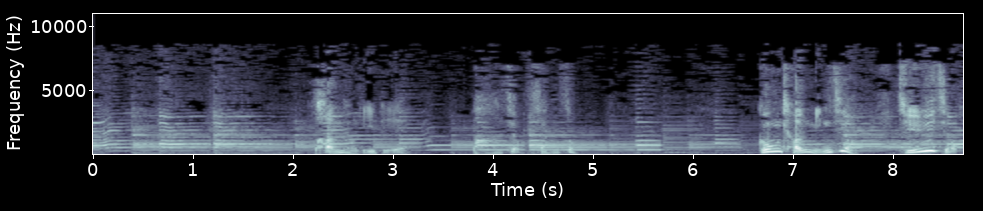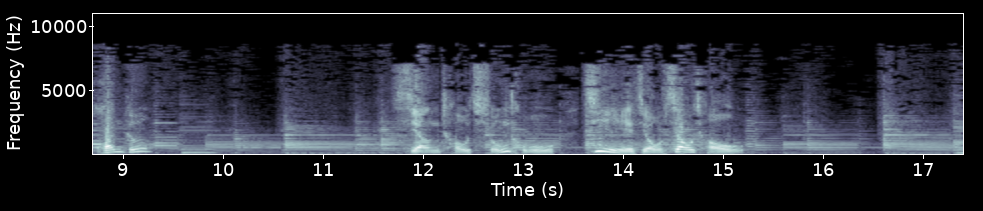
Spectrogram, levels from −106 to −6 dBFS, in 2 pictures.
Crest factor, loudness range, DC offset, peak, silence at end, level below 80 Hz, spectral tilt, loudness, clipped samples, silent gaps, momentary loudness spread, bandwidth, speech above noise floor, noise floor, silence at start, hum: 18 dB; 10 LU; under 0.1%; -4 dBFS; 0 s; -58 dBFS; -6 dB/octave; -21 LUFS; under 0.1%; none; 23 LU; 8.6 kHz; 25 dB; -44 dBFS; 0 s; none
